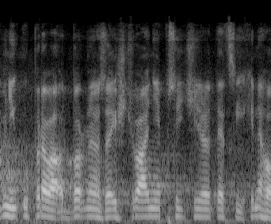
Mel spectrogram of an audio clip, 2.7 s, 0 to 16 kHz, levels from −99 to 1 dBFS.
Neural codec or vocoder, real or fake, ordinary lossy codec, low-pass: vocoder, 24 kHz, 100 mel bands, Vocos; fake; Opus, 24 kbps; 10.8 kHz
